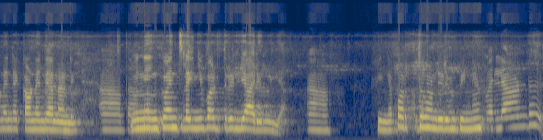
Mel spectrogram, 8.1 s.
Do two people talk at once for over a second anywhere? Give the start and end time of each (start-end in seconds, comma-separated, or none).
none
